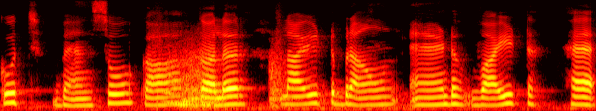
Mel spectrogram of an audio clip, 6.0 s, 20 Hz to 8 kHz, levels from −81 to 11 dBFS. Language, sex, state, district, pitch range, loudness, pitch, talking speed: Hindi, female, Punjab, Fazilka, 190-225 Hz, -16 LUFS, 205 Hz, 90 wpm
